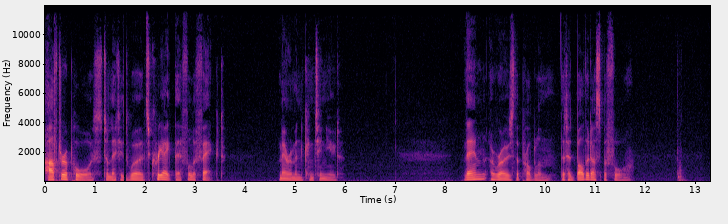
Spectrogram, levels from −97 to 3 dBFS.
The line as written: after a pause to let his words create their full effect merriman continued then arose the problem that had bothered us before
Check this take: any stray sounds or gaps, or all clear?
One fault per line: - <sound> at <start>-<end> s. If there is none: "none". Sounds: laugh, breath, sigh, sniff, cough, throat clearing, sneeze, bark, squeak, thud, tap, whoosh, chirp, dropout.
- dropout at 1.6-1.6 s
- thud at 12.6-13.0 s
